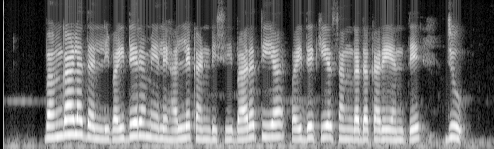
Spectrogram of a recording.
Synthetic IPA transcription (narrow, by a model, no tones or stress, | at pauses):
bɐŋɡaːɭɐd̪ɐlːiʋɐjd̪ɛɾɐme̞ːle̞ɦɐlːekɐɳɖisibʱaːɾɐt̪iːjɐʋɐjd̪jɐkiːjɐsɐŋɡɐd̪ɐkɐɾejɐnt̪e̞ | d͡ʒuː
